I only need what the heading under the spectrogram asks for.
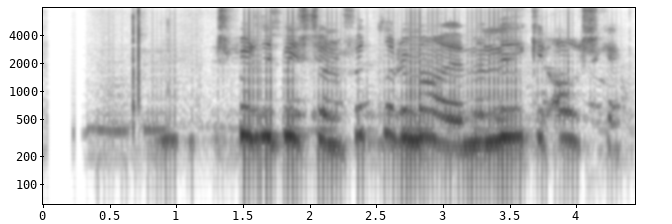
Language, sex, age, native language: Icelandic, male, 12, Icelandic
